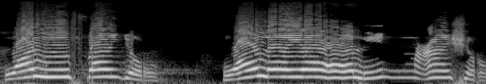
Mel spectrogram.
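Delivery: slow drawn-out Arabic recitation of wal fajr; Quranic recitation. Shown as a demonstration. Teacher modelling a Quran verse for students, slow careful recitation. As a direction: recite it slowly, letter by letter. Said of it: "Kemudian yang kedua".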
